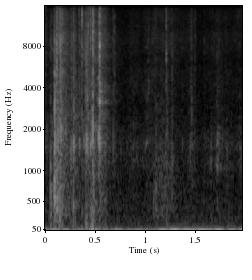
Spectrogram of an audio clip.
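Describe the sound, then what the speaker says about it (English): Tarot cards being shuffled by hand, a dense burst of crisp riffling and flicking in the first half, then softer, quieter card rustles and taps. "I'm going to cut and shuffle the tarot deck three times"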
